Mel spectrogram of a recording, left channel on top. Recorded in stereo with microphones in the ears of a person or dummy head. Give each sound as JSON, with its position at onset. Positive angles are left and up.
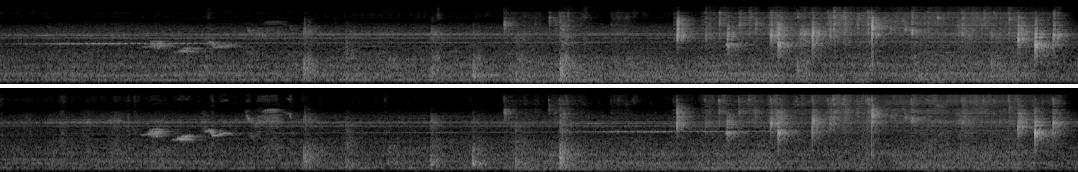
{"t": 1.4, "sound": "a bird", "side_deg": -65, "distance_m": 0.6}
{"t": 3.0, "sound": "running footsteps", "side_deg": -5, "distance_m": 3.0}
{"t": 5.0, "sound": "dripping", "side_deg": -15, "distance_m": 1.8}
